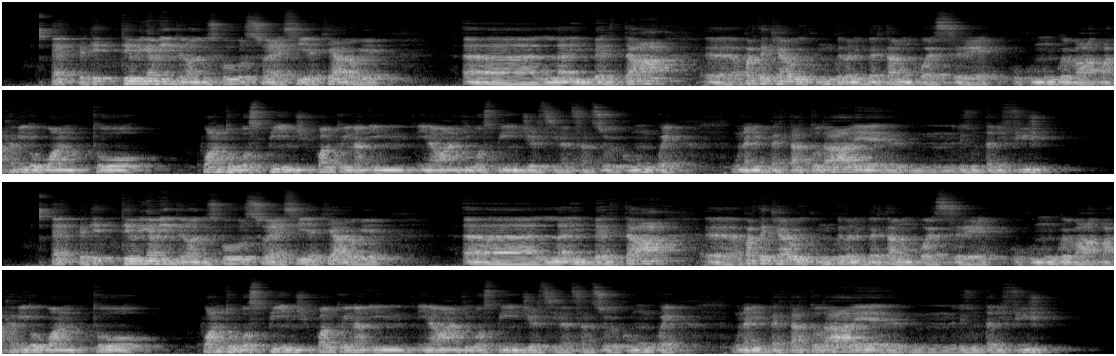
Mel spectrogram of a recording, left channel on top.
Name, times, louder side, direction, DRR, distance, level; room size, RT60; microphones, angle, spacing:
voice 1, 0.5-4.1 4.6-12.5 13.1-21.5, equal, 5° left, -5 dB, 0.6 m, -20 dB
2.5 x 2.5 x 2.7 m, 0.88 s
head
